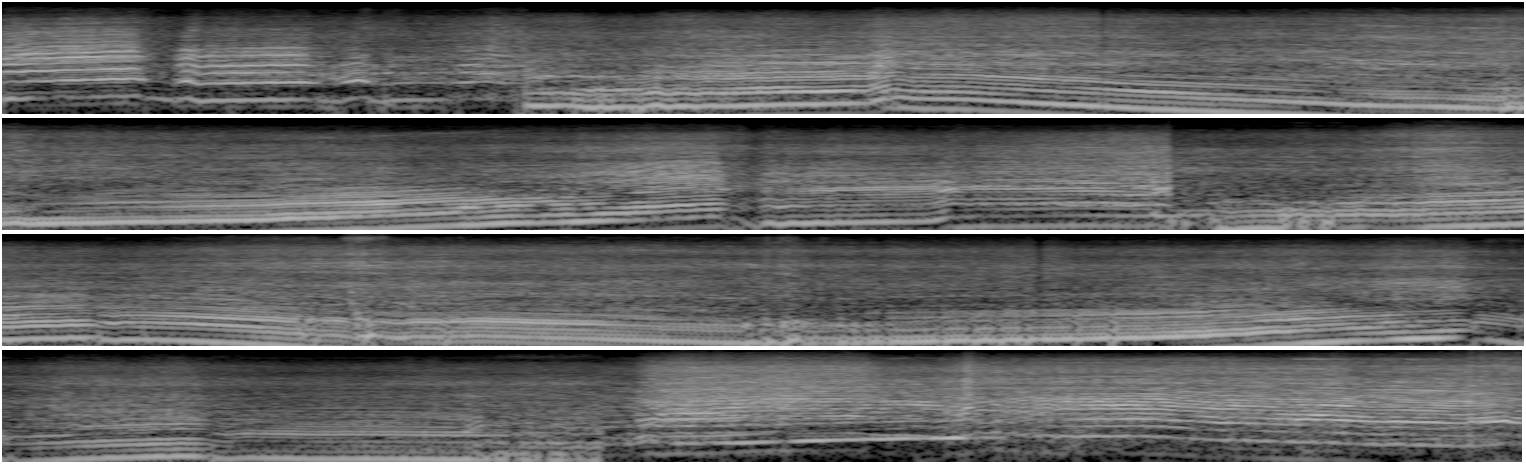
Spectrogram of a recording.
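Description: Racing motorcycle engines at full race pace, one bike after another, with the revs rising and falling repeatedly as the riders brake into corners and accelerate out. The loudest, closest pass comes near the end.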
